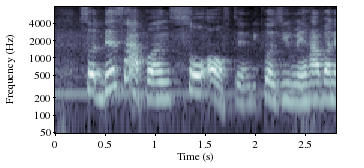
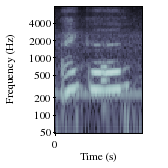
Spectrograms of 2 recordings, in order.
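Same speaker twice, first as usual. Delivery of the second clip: higher and softer, sorry-for-herself answer; mock pitiful reply; 7 semitones higher, 4 dB quieter than usual. Friend fishing for sympathy, soft high pitiful reply. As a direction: sound pitiful so she'll be asked.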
